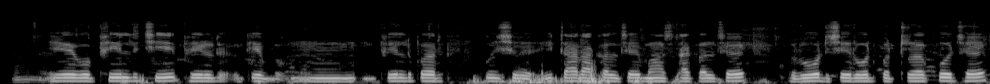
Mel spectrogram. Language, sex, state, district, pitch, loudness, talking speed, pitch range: Hindi, male, Bihar, Saharsa, 150 Hz, -24 LUFS, 135 wpm, 145-155 Hz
